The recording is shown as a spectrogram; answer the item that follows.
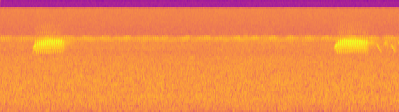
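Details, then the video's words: A Spotted Towhee singing: two short, high buzzy trills about four seconds apart over a steady background hiss. "Spotted Towhee Singing A Song"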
